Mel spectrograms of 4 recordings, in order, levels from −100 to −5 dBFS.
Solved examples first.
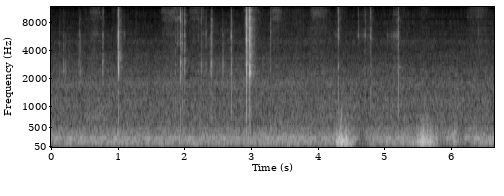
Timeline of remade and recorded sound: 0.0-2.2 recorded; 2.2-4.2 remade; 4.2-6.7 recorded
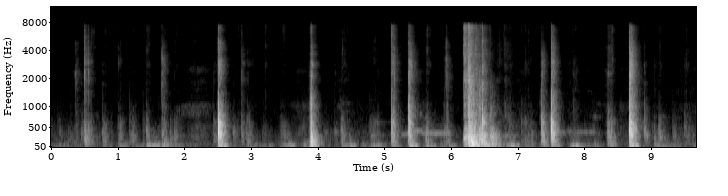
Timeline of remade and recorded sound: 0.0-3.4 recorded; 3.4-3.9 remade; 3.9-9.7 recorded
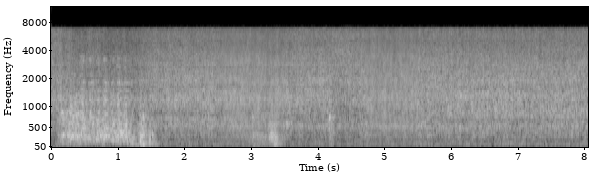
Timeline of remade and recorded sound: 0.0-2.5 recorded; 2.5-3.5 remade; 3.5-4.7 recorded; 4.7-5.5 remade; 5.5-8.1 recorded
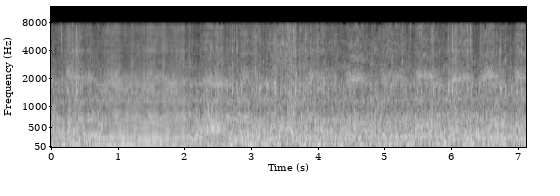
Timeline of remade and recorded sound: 0.0-0.8 recorded; 0.8-2.0 remade; 2.0-7.1 recorded

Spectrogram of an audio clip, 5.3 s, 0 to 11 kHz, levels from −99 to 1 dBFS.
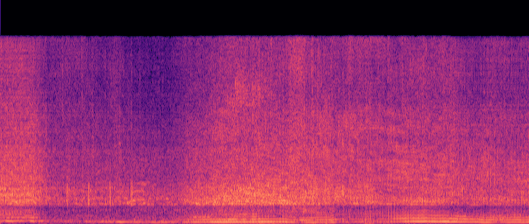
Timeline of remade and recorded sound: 0.0-1.8 remade; 1.8-3.3 recorded; 3.3-3.9 remade; 3.9-4.5 recorded; 4.5-5.3 remade

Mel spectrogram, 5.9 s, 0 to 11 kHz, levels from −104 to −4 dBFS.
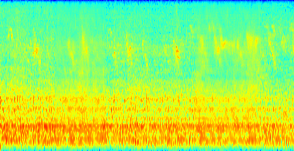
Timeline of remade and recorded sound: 0.0-1.1 recorded; 1.1-2.1 remade; 2.1-3.9 recorded; 3.9-5.2 remade; 5.2-5.9 recorded

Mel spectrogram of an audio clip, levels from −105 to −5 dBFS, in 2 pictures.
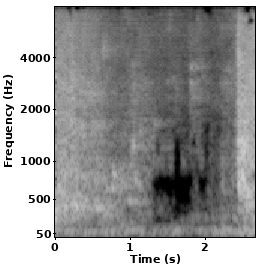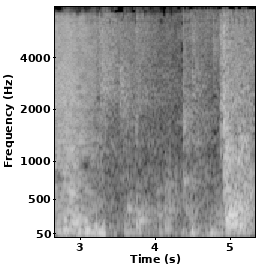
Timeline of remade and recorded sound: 0.0-3.2 remade; 3.2-5.3 recorded

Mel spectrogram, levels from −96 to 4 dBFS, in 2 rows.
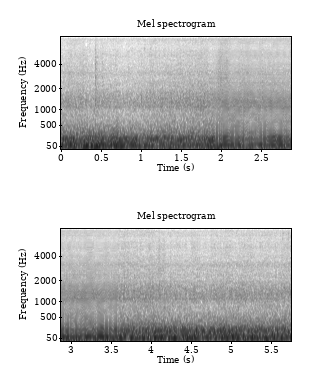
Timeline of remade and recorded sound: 0.0-1.9 recorded; 1.9-3.6 remade; 3.6-5.8 recorded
